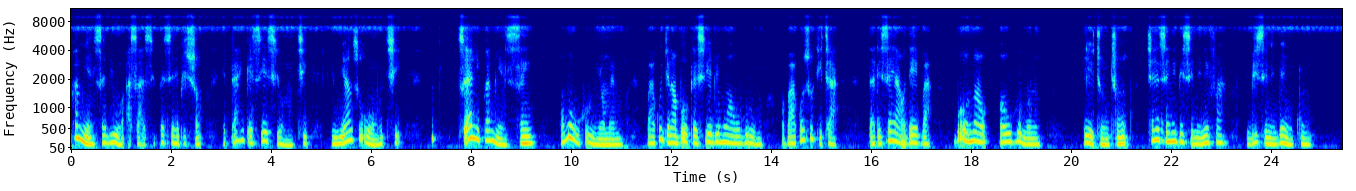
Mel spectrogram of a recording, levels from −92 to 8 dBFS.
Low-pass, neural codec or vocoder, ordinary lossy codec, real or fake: 7.2 kHz; none; Opus, 16 kbps; real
